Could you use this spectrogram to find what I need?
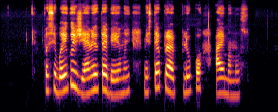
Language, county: Lithuanian, Panevėžys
